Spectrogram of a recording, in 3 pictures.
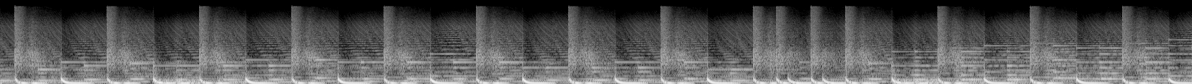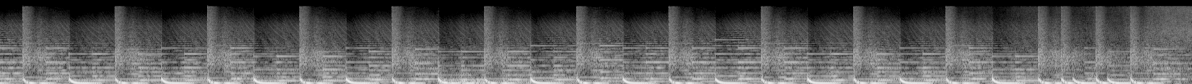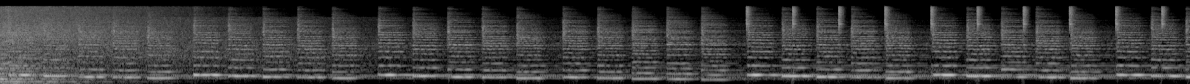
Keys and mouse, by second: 0.9-4.7 right drag, 1.6-11.1 drag, 3.5 middle click, 5.5-9.6 right drag, 11.1 Tab, 13.9 Tab, 14.9 ctrl+Tab, 15.5 click, 18.4 o, 18.9 s, 24.7 Tab, 28.9-30.0 drag, 30.0 KP_7, 31.2 r, 33.9-35.1 drag, 35.5 Tab.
